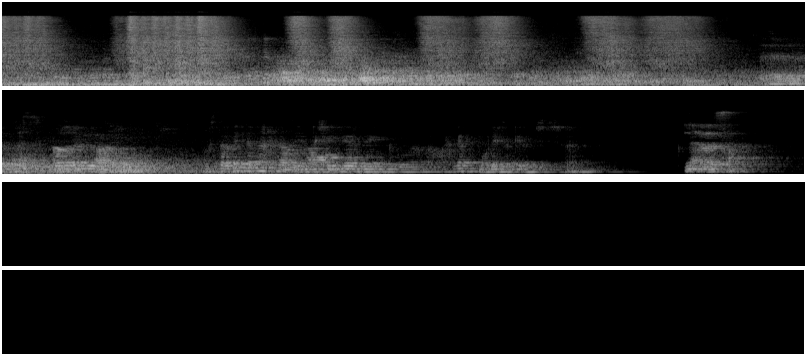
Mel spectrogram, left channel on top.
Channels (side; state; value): right; silent; digital silence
